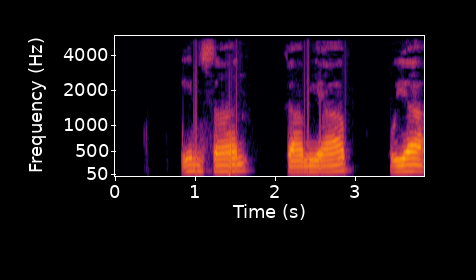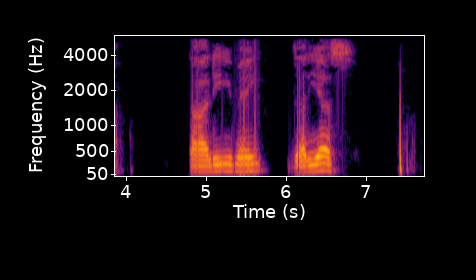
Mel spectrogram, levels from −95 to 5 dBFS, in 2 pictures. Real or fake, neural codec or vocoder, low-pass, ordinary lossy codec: real; none; 5.4 kHz; MP3, 32 kbps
